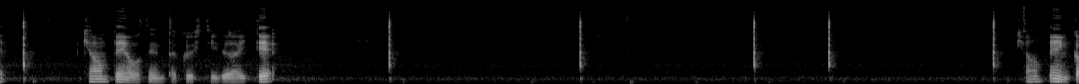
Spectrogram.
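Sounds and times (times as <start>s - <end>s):
low steady hum: 0.0s - 10.7s
computer mouse clicks: 0.2s - 0.4s, 5.8s - 6.4s, 7.5s - 8.4s
speech: 0.9s - 2.8s, 10.2s - 10.7s.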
